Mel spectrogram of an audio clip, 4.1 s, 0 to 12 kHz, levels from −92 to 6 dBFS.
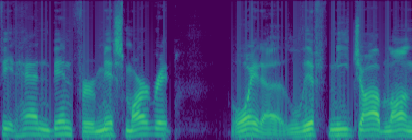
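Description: Right from the start and running the whole way through, there's a filter restarted on every block. The filter drops its memory at each block boundary and begins again from silence, so every block opens with a tiny transient. Those clicks land 50 times a second, which points to blocks about 20 ms long, and together they make a steady 50 Hz buzz under the speech that gets louder and quieter along with it.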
